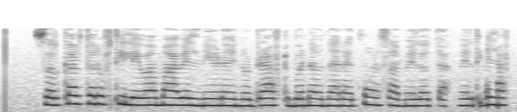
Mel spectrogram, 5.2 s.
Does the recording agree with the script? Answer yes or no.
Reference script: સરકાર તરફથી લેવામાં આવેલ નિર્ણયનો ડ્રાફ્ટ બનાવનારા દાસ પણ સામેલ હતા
no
